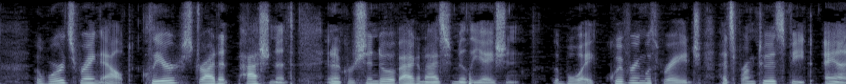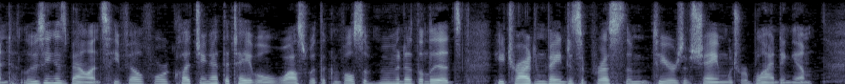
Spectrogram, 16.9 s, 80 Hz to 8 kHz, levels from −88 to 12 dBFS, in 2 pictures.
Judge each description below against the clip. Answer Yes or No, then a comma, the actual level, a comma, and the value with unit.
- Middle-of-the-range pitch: Yes, medium, 170 Hz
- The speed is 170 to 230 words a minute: Yes, average, 200 wpm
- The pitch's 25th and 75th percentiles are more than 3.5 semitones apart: No, average, 2.9 semitones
